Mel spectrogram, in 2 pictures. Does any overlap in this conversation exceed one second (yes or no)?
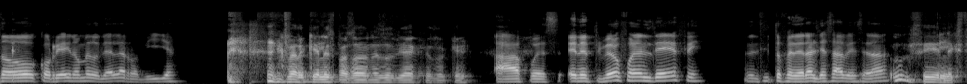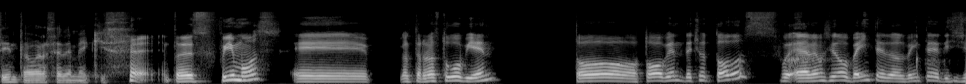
no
